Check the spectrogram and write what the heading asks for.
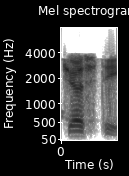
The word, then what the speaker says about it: Giusti: Giusti. Is that how you say it? Yeah, Dave Giusti.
